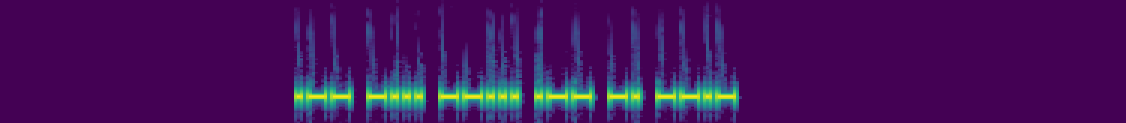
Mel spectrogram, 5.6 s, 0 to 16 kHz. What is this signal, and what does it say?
Morse code, heard as a keyed tone, about 40 wpm, 700 Hz. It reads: WB7WNQ
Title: USA Call Signs - 6 Characters - 40wpm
